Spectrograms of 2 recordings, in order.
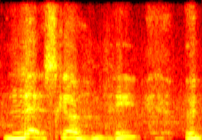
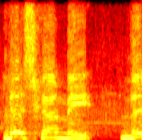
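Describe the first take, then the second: First: It is said in a put-on Welsh accent. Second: It is said in the speaker's normal accent.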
